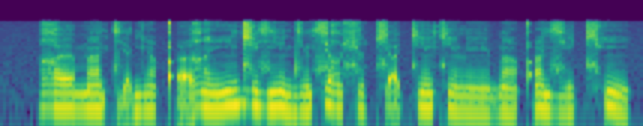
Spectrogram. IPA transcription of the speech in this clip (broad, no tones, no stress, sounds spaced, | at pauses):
ʁ ɜː m ã tʲ a̰ ɡ ĩː qʼ ḛ ʁ ĩː d͡ʑ e zʲ ẽ dʲ õ sʲ o ʁ ɕ o t͡ɕ a̰ t͡ɕ ẽ t͡ɕ ẽ l ẽː ɓ ã qʼ ẽ zʲ e t͡ɕʰ ĩ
